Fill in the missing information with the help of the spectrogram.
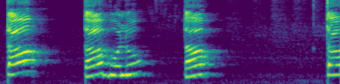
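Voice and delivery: त को जीभ दांत से छूकर बोलो; हल्का सा त, जीभ दांतों पर; dental ta demo. Shown as a demonstration. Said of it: "त बोला आपने". (दंत्य त साफ़ बोलना)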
